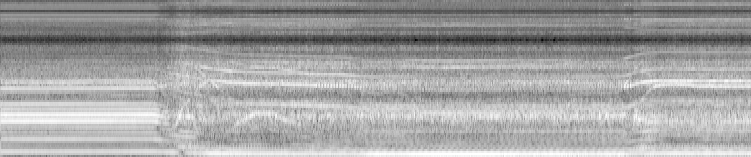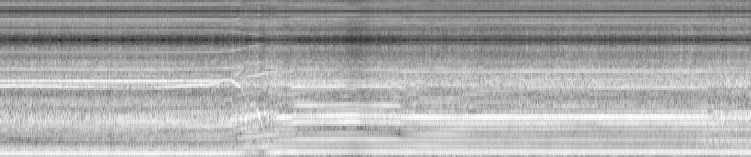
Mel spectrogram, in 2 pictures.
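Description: RC model plane's motor and propeller running close by at changing throttle: the pitch drops about two seconds in, then rises again around eight seconds and once more around fourteen seconds.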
